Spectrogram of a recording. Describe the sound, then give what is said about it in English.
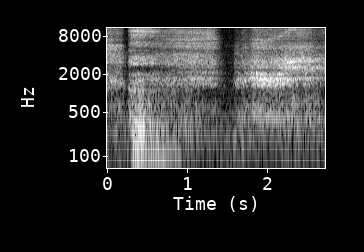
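A man imitates the heavy breathing of the horror villain Michael Myers with two long, hissy, rasping breaths. A brief snorting intake comes first, then a longer drawn-out breath fills the rest. “He doesn't talk. He's a big dude who doesn't talk and he just breathes.”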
